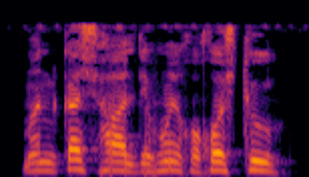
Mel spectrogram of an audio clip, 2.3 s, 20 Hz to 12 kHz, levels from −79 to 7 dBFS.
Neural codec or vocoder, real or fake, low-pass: none; real; 7.2 kHz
